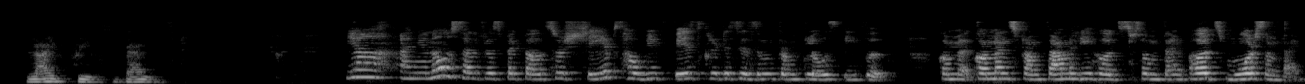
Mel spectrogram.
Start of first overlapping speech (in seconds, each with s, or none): none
